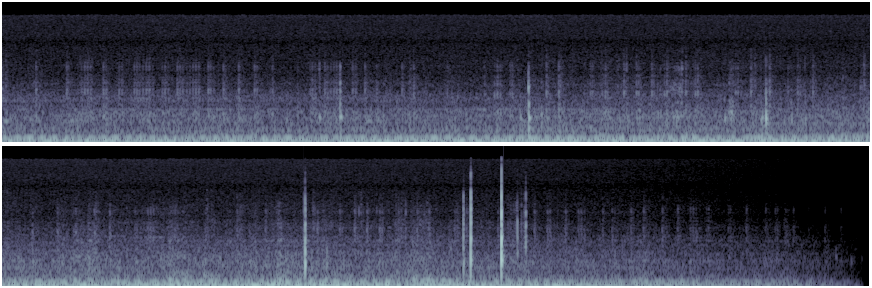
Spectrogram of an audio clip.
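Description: Steady low rumble inside a car's cabin, with a few sharp clicks, the loudest two in quick succession near the end.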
